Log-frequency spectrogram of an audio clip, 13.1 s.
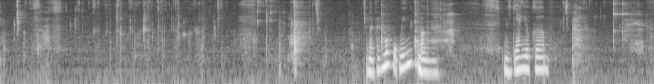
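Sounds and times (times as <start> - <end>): person chewing wet mouth smacks: 1.3 - 5.5.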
